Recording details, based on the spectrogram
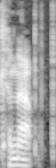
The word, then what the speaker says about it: Knaap: currently the country manager for NAPS, is that right? – That's right, country manager for Knapp Bikes.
